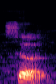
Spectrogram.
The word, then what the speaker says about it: seul: Ini juga L-nya dibunyikan, seul.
